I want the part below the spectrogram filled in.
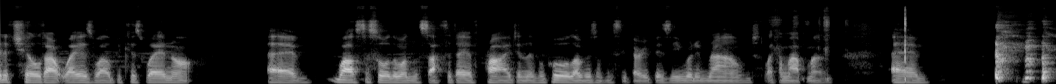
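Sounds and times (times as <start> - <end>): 
speech: 0.0 - 2.0, 2.7 - 9.4
short voiced sound: 7.7 - 8.3
person coughing: 10.0 - 10.5.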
